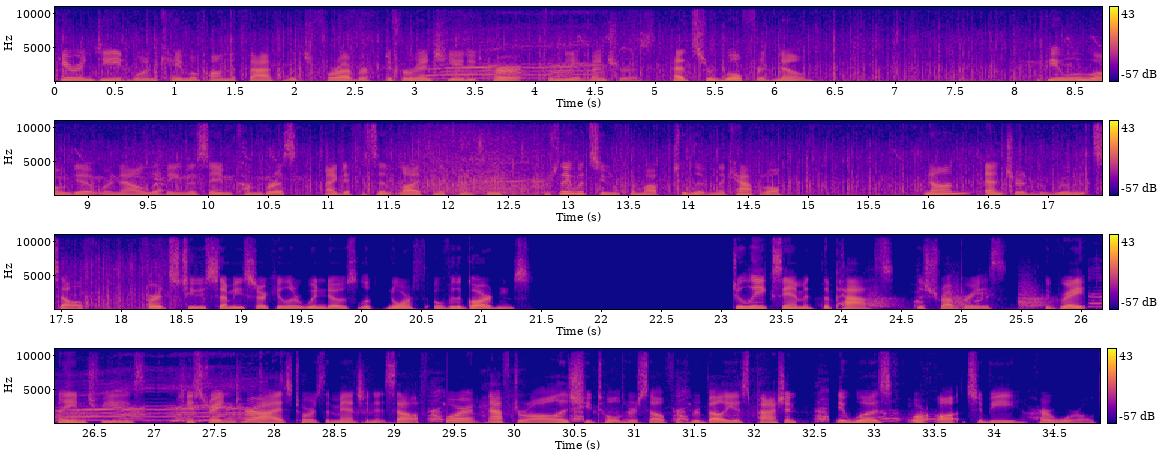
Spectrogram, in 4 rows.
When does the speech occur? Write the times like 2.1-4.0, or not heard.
0.0-6.4, 8.2-14.8, 15.9-21.4, 23.1-34.8.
